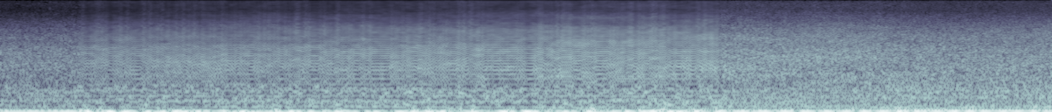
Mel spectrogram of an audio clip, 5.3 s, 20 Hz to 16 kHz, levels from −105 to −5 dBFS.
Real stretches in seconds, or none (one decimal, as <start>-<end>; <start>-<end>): 0.0-0.4; 3.6-5.3

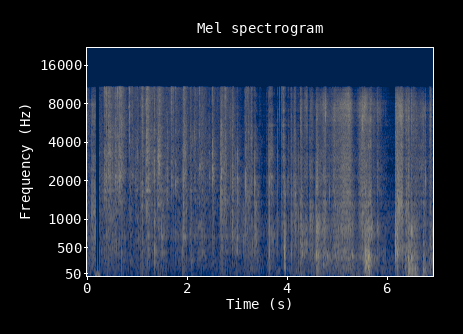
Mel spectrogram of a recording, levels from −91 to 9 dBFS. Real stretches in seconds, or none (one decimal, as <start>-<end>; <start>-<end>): 0.0-3.2

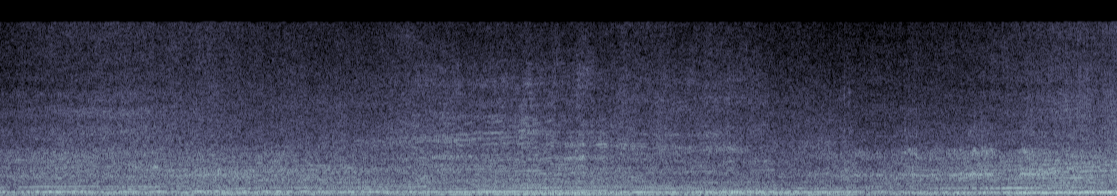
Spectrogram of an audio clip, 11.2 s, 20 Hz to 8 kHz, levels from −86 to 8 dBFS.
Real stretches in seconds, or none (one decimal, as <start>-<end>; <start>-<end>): 0.0-11.2

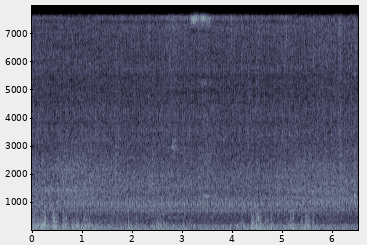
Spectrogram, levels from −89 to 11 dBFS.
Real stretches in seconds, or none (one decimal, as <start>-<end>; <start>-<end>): 0.7-1.3; 5.2-6.5

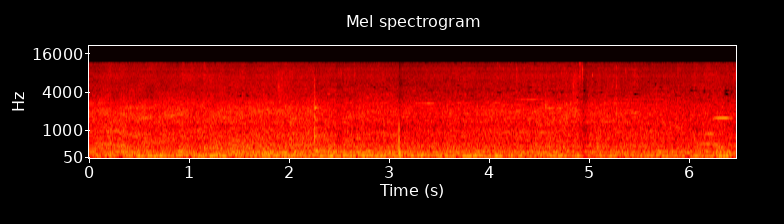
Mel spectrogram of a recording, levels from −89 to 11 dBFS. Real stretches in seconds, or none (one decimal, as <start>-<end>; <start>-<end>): 1.4-6.5

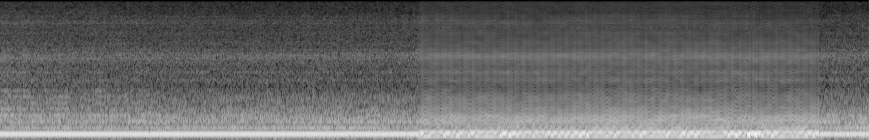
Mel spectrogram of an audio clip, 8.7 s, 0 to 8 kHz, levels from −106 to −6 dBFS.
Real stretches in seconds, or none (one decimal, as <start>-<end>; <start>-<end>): 0.0-4.2; 8.2-8.7

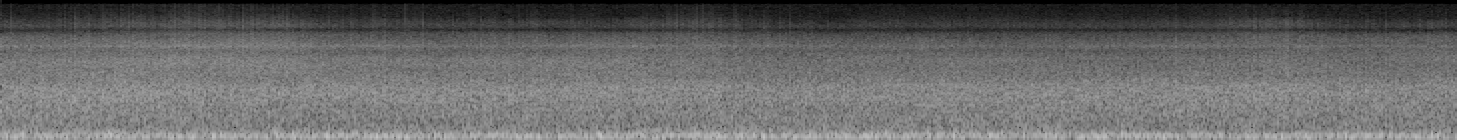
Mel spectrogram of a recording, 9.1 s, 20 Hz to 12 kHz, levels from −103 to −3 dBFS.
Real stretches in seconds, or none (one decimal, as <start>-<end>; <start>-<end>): 0.0-5.3; 7.8-9.1

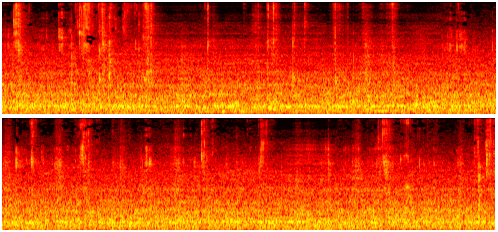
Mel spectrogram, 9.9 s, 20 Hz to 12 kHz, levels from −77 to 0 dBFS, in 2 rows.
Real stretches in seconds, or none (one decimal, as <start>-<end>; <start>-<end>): 0.0-1.5; 4.4-7.6; 8.3-9.9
